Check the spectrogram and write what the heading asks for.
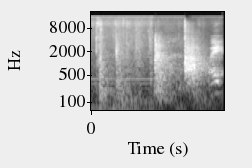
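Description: A cricket ball being bowled and played in indoor nets: a few sharp knocks and thuds as the bowler lands, the ball pitches and the batter meets it with the bat. The loudest knock comes about a second and a half in.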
